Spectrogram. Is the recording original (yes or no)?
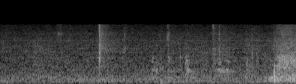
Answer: no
